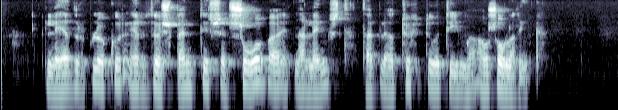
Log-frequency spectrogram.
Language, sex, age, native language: Icelandic, male, 60-69, Icelandic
